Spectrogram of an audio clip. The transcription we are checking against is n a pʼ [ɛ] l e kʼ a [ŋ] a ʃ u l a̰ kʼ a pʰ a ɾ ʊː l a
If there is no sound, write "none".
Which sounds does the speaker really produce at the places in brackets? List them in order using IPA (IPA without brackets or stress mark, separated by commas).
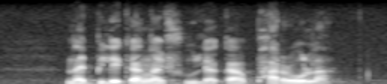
i, ŋ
